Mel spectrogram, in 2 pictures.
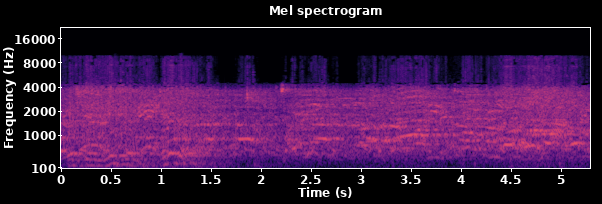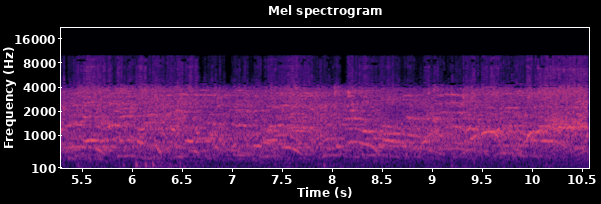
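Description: Arena sound of a basketball game: a basketball bouncing on the hardwood court amid a steady hubbub of voices.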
